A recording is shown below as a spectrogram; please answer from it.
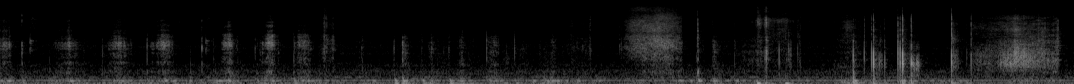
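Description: A stylus scratches the coating of a black-coated scratch art board with a run of short, bright scraping strokes over a steady low hum. Long-nailed fingers then rest on the surface and rub it, producing broader, softer hissing swells mixed with sharper scratches.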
